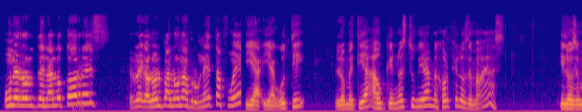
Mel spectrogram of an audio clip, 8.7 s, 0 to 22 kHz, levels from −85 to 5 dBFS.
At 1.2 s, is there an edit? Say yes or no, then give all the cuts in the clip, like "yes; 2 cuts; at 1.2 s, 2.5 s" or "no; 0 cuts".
no; 1 cut; at 3.6 s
